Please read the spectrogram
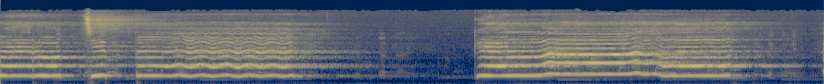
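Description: A high voice in Javanese sindhen style singing long held notes with a wavering vibrato, sliding between pitches, part of a tayub gending with fainter low accompaniment. The voice fades out about three seconds in and comes back strongly a second and a half later.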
